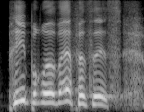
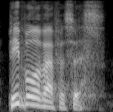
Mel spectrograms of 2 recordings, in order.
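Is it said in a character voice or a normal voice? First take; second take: character; normal. First: It is said in a put-on city clerk voice. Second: It is said in the speaker's own normal voice.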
